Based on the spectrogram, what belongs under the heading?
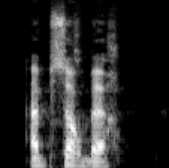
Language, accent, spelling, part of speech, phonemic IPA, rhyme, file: French, France, absorbeur, noun, /ap.sɔʁ.bœʁ/, -œʁ, LL-Q150 (fra)-absorbeur.wav
- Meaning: absorber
